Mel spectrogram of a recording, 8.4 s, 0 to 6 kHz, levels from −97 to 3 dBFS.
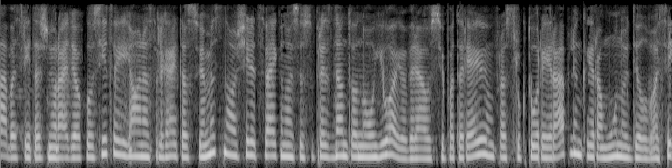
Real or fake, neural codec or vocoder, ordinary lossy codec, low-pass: real; none; AAC, 32 kbps; 5.4 kHz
